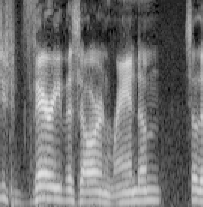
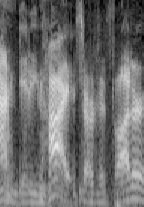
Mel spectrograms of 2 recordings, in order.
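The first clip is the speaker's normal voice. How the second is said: rough, raspy, creaky character voice. Retelling a cartoon scene with a joint, imitating Cobra Commander. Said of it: "And Cobra Commander be like".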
